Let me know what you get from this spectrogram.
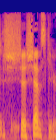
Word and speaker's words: Krzyzewski: Krasuski. – It's Krzyzewski, right? – Yes, it is.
